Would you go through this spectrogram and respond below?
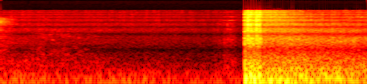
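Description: A rocket crashes and explodes in Kerbal Space Program, its launch towers striking the engines: a low background hum breaks into a sudden loud, broadband blast that keeps roaring and crackling to the end.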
